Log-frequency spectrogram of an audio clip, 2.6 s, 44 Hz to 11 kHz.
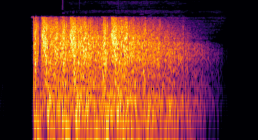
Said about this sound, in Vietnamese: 3 tiếng nổ lớn, huyết tinh lập tức nổ tung ra.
